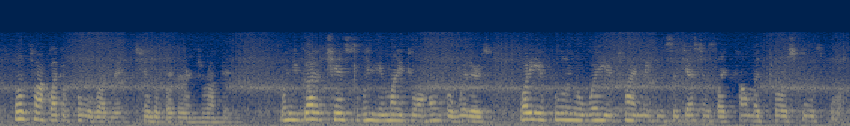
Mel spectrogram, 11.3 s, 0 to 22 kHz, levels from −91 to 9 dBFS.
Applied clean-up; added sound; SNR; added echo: none; Breathing; 14 dB; reverberation time 0.6 s.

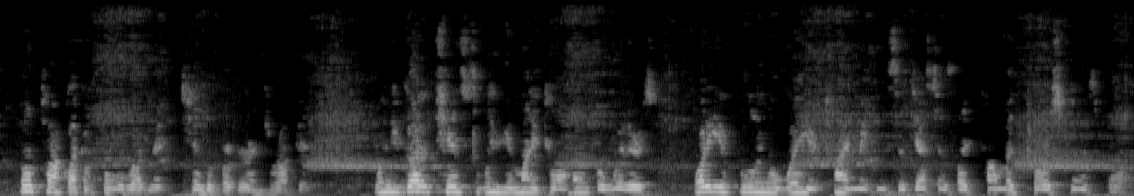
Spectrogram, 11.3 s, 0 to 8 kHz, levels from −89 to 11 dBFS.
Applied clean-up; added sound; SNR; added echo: classical method WPE with log-MMSE.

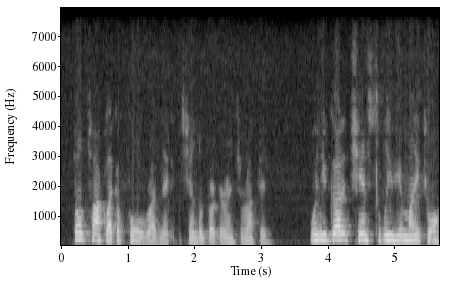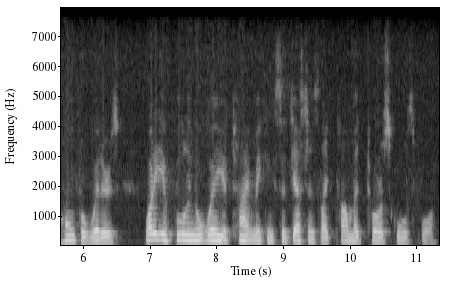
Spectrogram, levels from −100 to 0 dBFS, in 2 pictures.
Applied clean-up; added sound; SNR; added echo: none; none; none; none.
